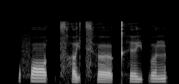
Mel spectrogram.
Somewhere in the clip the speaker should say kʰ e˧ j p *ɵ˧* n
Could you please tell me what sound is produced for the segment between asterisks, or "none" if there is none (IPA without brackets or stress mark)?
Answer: ɵ˥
